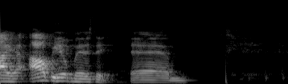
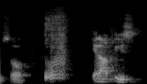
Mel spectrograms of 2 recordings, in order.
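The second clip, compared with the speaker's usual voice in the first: normal talking voice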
